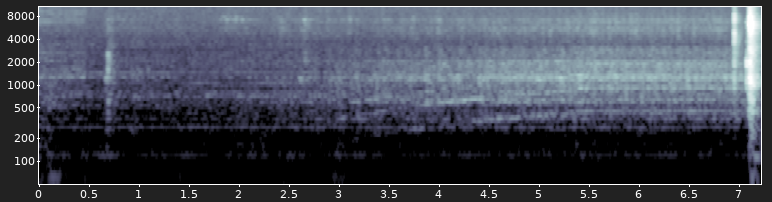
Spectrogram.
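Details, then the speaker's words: Sanyo FWZV475F (Funai/Symphonic) VCR after replacing its bad capstan motor with a used one from a scrap unit, 4700uF 6.3V power-supply capacitor replaced, mode switch cleaned; soft motor whir rising in pitch, smooth run, click at end: normal fast forward. "rewind all right well there it is up and running"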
